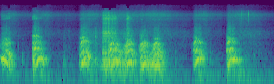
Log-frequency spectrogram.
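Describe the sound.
A man imitates a dog barking into a microphone, voicing a series of about seven loud, sharp barks in an uneven rhythm, some single and some run together, with brief pauses between them.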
